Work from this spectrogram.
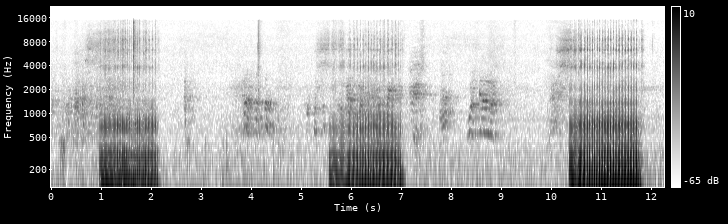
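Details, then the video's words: A pet dog snoring in its sleep: three long, rattling, low snores, each lasting about a second, spaced roughly four to five seconds apart, with soft rustling and faint sounds between them. "Is Snoring"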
